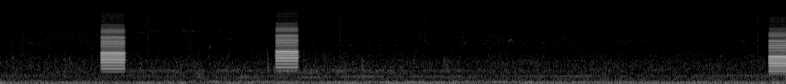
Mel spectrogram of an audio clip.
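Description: An electronic keypad buzzer sounds in short, loud bursts.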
